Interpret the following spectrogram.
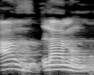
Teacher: Nah, perhatikan di sini ada dzot, huruf dzot jangan sampai dipantulkan. Azlamu, jadi nah, itu kan tidak ada pantulan dan itu yang benar.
